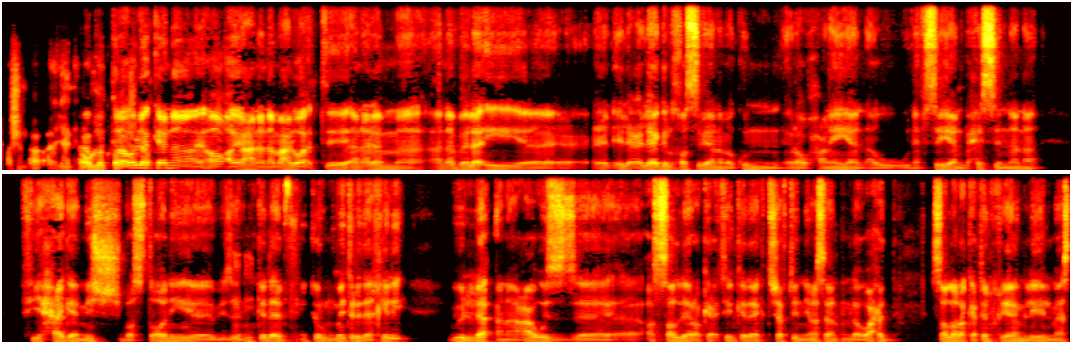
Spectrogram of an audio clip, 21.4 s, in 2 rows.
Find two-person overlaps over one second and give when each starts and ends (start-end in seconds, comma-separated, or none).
none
